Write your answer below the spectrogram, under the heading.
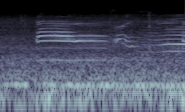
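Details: Domestic cat outside giving one long, drawn-out meow that bends downward near its end, over a steady low hum.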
